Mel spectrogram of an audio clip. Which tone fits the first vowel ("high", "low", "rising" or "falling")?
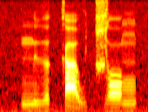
rising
